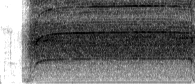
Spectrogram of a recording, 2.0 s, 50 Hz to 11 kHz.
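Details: Makita DHP458 cordless drill from 2017 after new brushes and two new gear lever springs: spins up cleanly to a steady, even high whine for under two seconds, no grinding or stutter; runs normally.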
